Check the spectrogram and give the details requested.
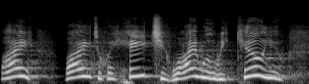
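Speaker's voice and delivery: very high, squeaky, chittering chipmunk voice. Narrating chipmunks calling down to the listener, in a high-pitched chipmunk voice. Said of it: "calling down to you with high-pitched voices".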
